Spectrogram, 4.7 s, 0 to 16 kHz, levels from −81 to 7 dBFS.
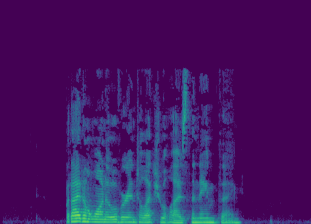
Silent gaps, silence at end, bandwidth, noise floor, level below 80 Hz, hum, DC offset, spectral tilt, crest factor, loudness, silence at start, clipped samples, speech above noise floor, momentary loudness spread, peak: none; 1.05 s; 11.5 kHz; -66 dBFS; -60 dBFS; none; under 0.1%; -6 dB/octave; 20 dB; -20 LUFS; 1 s; under 0.1%; 47 dB; 11 LU; -2 dBFS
